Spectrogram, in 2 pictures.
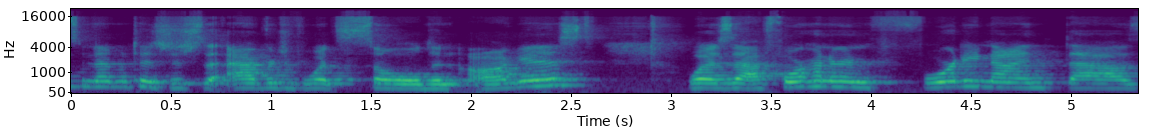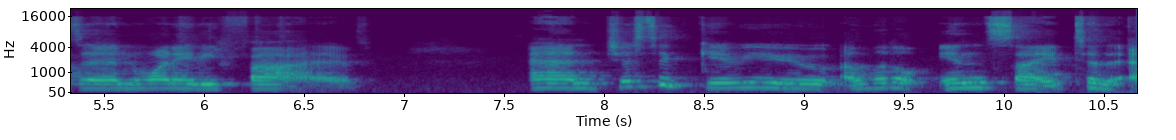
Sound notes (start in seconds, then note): none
